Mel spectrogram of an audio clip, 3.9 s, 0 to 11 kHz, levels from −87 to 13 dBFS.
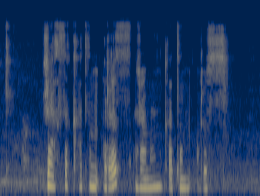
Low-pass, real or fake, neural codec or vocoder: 7.2 kHz; real; none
